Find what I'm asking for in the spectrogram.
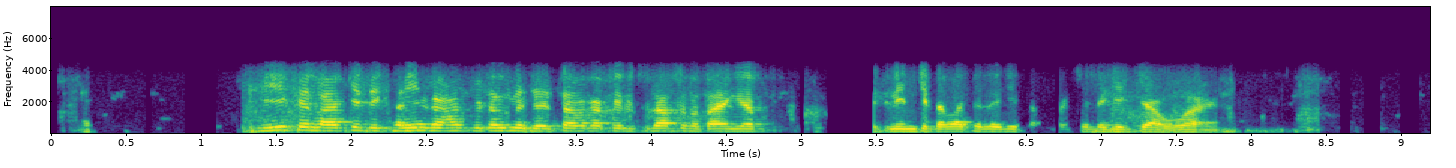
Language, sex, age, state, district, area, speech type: Hindi, male, 45-60, Uttar Pradesh, Ayodhya, rural, conversation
